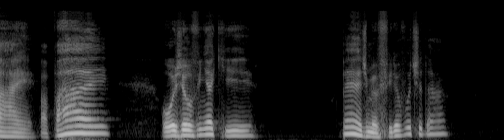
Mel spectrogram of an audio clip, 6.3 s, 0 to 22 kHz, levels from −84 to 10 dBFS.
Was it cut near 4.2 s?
yes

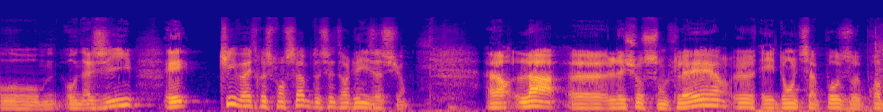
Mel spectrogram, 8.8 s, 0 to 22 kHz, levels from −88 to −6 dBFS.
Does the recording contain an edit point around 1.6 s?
yes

